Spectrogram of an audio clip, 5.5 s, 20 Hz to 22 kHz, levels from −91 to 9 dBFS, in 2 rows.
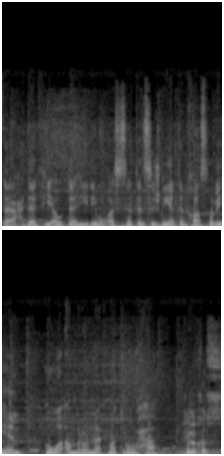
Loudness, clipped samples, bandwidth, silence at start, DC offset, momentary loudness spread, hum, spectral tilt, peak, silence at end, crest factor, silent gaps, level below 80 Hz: -35 LUFS; under 0.1%; 15.5 kHz; 0 s; under 0.1%; 4 LU; none; -5 dB/octave; -22 dBFS; 0 s; 12 dB; none; -52 dBFS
